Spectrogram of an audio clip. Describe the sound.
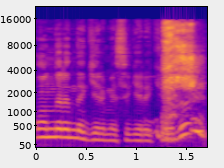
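A man talks briefly, then lets out one loud, sharp sneeze right at the end, a sudden burst of breathy noise.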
